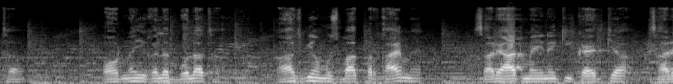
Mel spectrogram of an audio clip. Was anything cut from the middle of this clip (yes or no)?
no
